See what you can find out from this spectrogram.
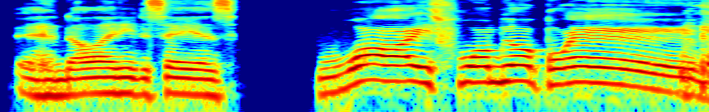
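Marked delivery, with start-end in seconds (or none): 2.0-4.4 slow, high, stretched delivery; dramatic drawn-out voice. Pretend. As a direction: drag every word out theatrically. Mock dramatic answer, very slow.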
